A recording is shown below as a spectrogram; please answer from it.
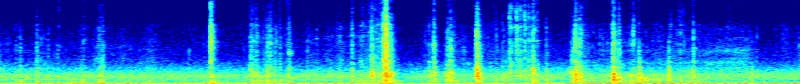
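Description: Scattered light clicks and taps of a plastic RC car body shell being pressed onto a Traxxas Bandit VXL chassis by hand, over a steady low background rumble.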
